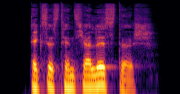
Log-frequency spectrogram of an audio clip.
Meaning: existentialistic
- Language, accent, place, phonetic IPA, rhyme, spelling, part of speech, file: German, Germany, Berlin, [ɛksɪstɛnt͡si̯aˈlɪstɪʃ], -ɪstɪʃ, existenzialistisch, adjective, De-existenzialistisch.ogg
